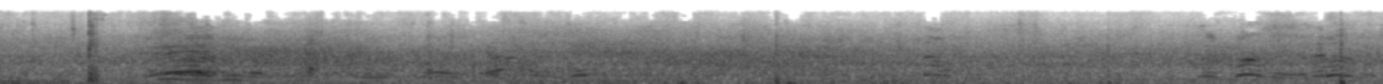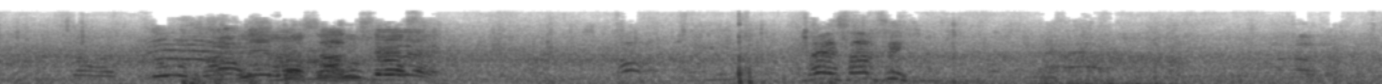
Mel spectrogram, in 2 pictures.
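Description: Men shout and call out to each other across an open outdoor field.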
